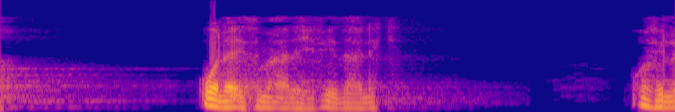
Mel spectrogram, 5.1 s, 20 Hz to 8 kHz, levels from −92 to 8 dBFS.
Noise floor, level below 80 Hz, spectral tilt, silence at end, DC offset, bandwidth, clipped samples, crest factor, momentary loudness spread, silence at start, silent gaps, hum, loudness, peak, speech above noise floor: -73 dBFS; -52 dBFS; -10.5 dB/octave; 0 s; under 0.1%; 5.4 kHz; under 0.1%; 24 dB; 17 LU; 0 s; 3.98-4.10 s; none; -20 LUFS; 0 dBFS; 54 dB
